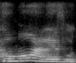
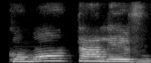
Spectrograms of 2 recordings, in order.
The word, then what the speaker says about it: comment allez-vous: Alors juste quelques mots euh ici tu peux faire la liaison. Tu peux dire tu ne dis pas comment allez-vous, tu dis comment allez-vous ?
